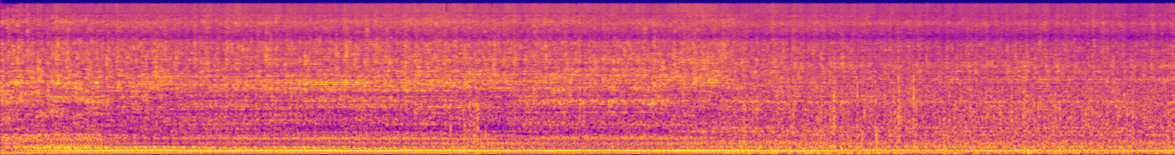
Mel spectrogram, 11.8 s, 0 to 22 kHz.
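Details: 1976 Datsun 280Z six, first start after sitting four or five years, open headers: deep steady even exhaust drone with small rev swells, no knocks or misses; runs cleanly; won't restart hot, owner suspects distributor.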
